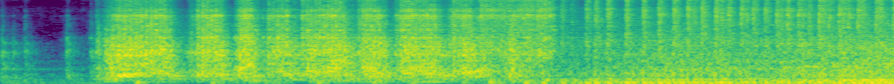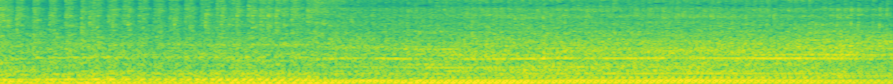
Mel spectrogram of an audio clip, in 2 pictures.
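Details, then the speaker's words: Riding mower started without the key by jumping the ignition wires, with the brake on, throttle up and choke out for a cold start: a quick cranking clatter for a couple of seconds, then it catches and settles into a steady, even run. "throttle up, choke out if it's cold, which I'm assuming it is because you didn't have your key, and then there we go. Result of first time of starting this motor here."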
